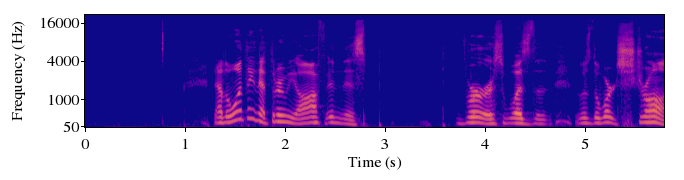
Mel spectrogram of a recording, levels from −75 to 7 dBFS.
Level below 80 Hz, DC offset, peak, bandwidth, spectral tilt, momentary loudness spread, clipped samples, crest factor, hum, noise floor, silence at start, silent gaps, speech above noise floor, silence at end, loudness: -70 dBFS; under 0.1%; -10 dBFS; 18 kHz; -3.5 dB/octave; 18 LU; under 0.1%; 20 dB; none; -71 dBFS; 1.3 s; none; 43 dB; 0 s; -28 LUFS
